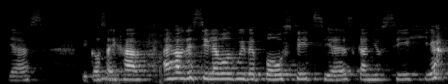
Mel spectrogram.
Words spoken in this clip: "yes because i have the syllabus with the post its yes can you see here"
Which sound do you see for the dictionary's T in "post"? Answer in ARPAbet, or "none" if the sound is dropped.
T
